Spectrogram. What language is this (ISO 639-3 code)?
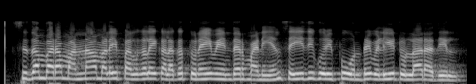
tam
